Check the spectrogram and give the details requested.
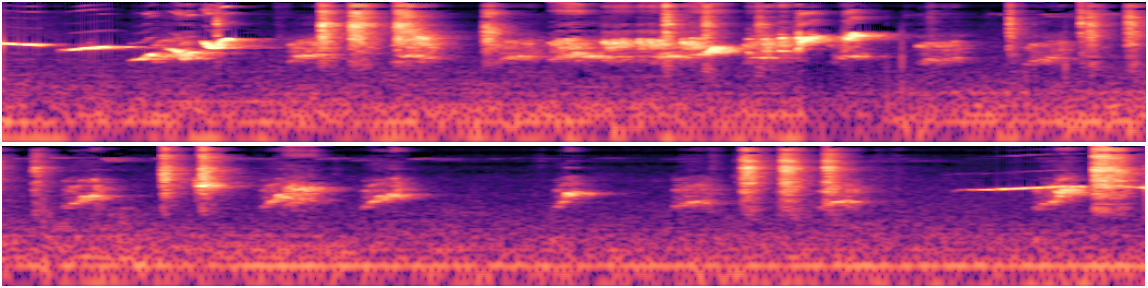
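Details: White-rumped shama in morning song, delivering varied whistled and warbled phrases almost continuously, some notes swooping upward, interspersed with many hard clicks and snapping noises.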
